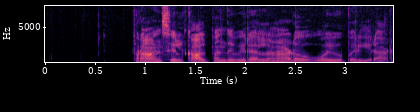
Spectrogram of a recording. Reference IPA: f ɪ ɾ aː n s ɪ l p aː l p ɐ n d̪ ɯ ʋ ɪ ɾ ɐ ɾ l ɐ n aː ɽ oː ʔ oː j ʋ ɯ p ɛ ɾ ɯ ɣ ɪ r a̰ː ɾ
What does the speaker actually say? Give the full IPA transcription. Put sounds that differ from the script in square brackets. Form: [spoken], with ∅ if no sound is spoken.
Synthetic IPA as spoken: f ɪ ɾ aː n s ɪ l [k] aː l p ɐ n d̪ ɯ ʋ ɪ ɾ ɐ ɾ l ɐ n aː ɽ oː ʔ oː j ʋ ɯ p ɛ ɾ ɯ ɣ ɪ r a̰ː ɾ

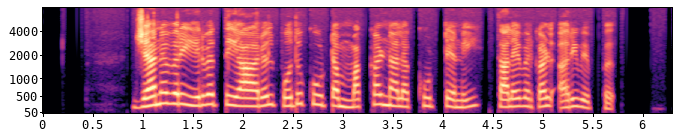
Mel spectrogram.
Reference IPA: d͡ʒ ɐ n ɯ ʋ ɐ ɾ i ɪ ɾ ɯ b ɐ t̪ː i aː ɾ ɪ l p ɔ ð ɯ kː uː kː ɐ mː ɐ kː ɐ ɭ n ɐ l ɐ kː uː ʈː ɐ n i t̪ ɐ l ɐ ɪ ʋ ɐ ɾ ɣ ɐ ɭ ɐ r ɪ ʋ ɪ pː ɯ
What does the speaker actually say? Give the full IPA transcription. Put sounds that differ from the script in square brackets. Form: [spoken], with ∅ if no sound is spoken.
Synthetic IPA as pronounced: d͡ʒ ɐ n ɯ ʋ ɐ ɾ i ɪ ɾ ɯ b ɐ t̪ː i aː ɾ ɪ l p ɔ ð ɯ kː uː [ʈː] ɐ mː ɐ kː ɐ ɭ n ɐ l ɐ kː uː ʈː ɐ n i t̪ ɐ l ɐ ɪ ʋ ɐ ɾ ɣ ɐ ɭ ɐ r ɪ ʋ ɪ pː ɯ

